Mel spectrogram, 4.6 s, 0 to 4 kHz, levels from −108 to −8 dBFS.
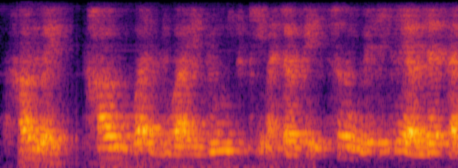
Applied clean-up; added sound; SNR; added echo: neural separator model SepFormer DNS4.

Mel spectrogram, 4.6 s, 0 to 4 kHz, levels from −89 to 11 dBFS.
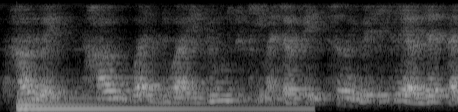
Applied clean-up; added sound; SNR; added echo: none; Bowed string instrument; 2 dB; reverberation time 0.7 s.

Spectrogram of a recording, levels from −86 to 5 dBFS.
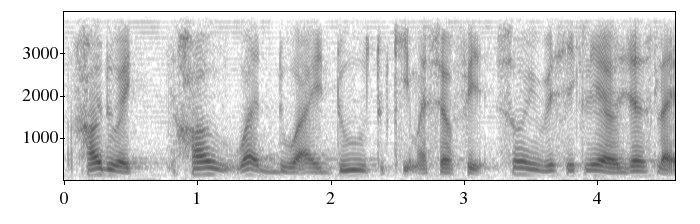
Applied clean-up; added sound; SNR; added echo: none; none; none; none.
